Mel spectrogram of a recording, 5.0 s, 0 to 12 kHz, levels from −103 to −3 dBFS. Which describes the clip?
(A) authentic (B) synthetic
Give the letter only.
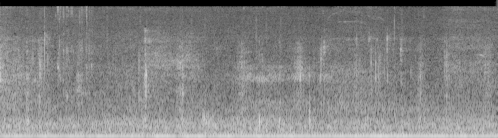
A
